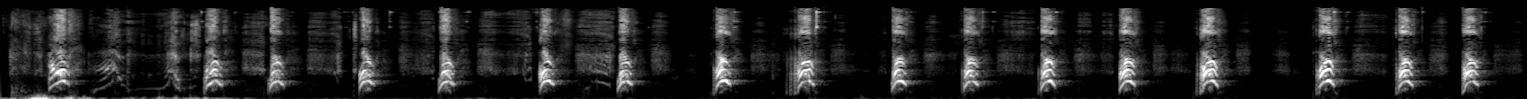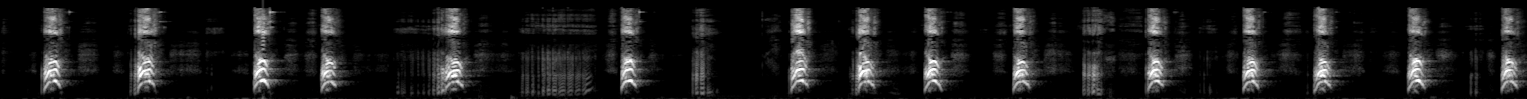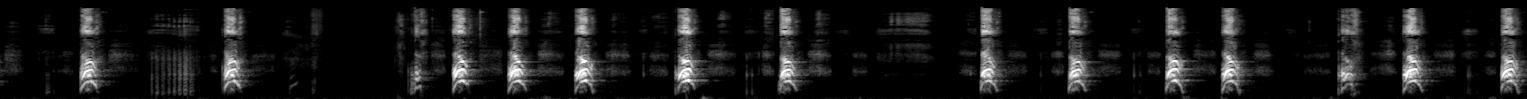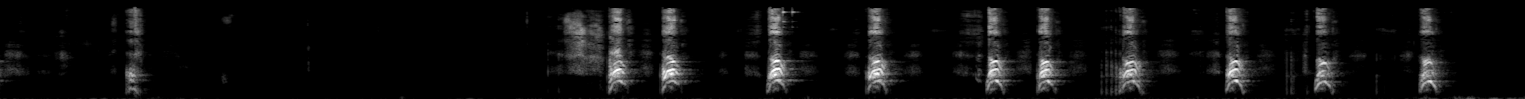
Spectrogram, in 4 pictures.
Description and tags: Chihuahua Barking
A wheezy old Yorkie/Chihuahua named Larry barking over and over and over again
yorkshire-terrier, yip, wheeze, incessant, nonstop, dog-barking, yorkie, chihuahua, dog, yap, barking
